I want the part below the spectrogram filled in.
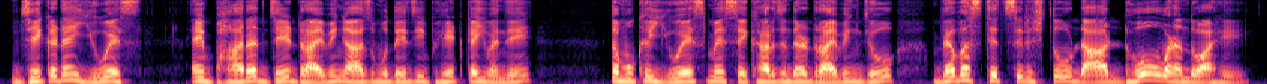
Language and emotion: Sindhi, happy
